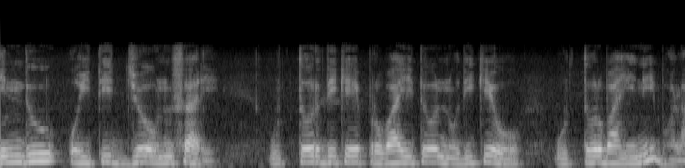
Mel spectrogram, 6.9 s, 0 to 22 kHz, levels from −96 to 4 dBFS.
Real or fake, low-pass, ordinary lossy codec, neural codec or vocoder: real; 7.2 kHz; none; none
